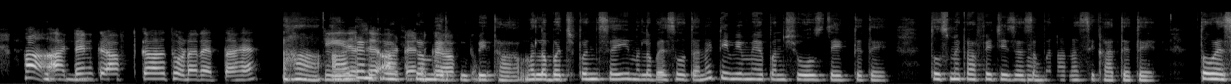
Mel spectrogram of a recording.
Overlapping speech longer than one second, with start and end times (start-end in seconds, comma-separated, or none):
3.2-4.7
